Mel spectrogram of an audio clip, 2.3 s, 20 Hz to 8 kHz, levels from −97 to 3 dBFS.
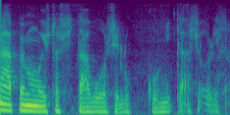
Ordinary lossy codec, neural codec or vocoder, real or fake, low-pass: none; none; real; 7.2 kHz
